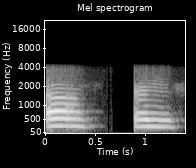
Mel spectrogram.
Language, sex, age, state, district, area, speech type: Kashmiri, female, 18-30, Jammu and Kashmir, Bandipora, rural, conversation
